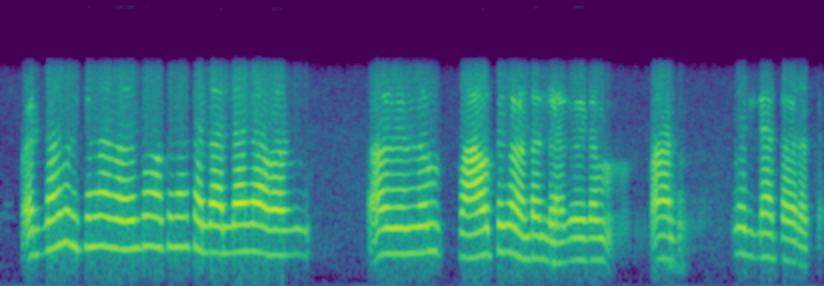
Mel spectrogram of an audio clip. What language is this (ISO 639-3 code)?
mal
